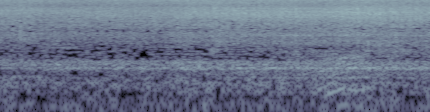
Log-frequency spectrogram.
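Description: Two beef burger patties sizzling steadily in a hot cast-iron skillet: a constant high hiss of frying.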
